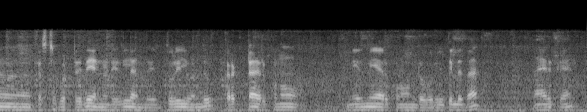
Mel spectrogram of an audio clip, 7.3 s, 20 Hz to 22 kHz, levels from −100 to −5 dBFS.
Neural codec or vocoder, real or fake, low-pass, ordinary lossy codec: none; real; 7.2 kHz; Opus, 32 kbps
